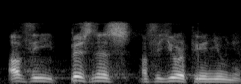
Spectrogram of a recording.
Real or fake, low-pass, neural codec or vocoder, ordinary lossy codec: real; 7.2 kHz; none; Opus, 16 kbps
